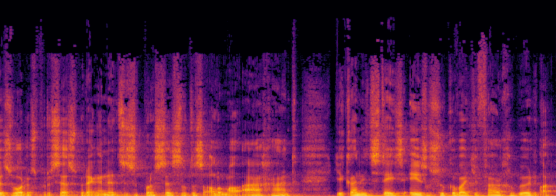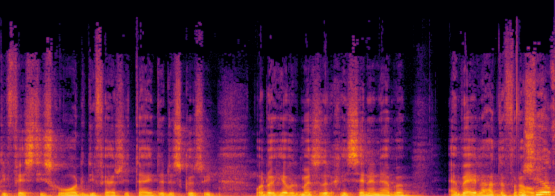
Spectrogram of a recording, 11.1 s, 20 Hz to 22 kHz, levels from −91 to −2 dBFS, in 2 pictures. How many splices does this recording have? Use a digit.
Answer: 2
